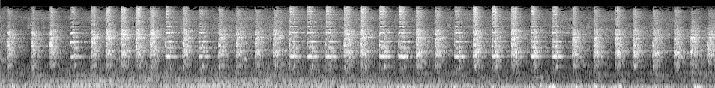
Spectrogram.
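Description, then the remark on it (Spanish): A peacock gives a long run of rapid, evenly spaced honking calls, about four per second, loud, continuing steadily without pause and with no one talking, among terraced rice fields with palm trees in the morning. “Entre las escalinatas de arrozales, con los colores, el color de la mañana, las palmeras de fondo y los pavos reales.”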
